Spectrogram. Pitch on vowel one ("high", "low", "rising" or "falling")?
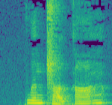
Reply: high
